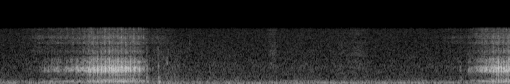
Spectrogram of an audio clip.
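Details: Loud, rough snoring on the in-breath with quiet pauses between breaths; snoring in a sleeping child.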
